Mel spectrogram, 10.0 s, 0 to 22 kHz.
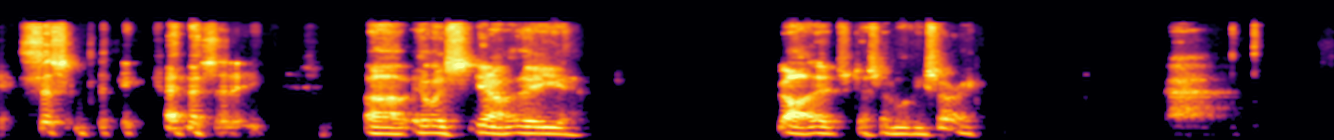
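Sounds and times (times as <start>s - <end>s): faint clicks: 9.2s - 9.6s.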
